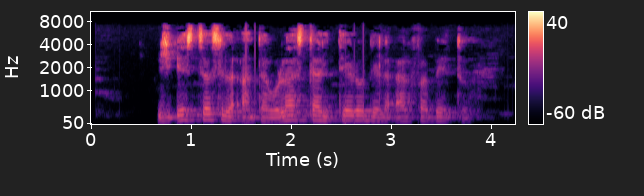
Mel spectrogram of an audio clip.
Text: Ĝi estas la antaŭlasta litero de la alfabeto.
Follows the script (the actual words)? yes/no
yes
